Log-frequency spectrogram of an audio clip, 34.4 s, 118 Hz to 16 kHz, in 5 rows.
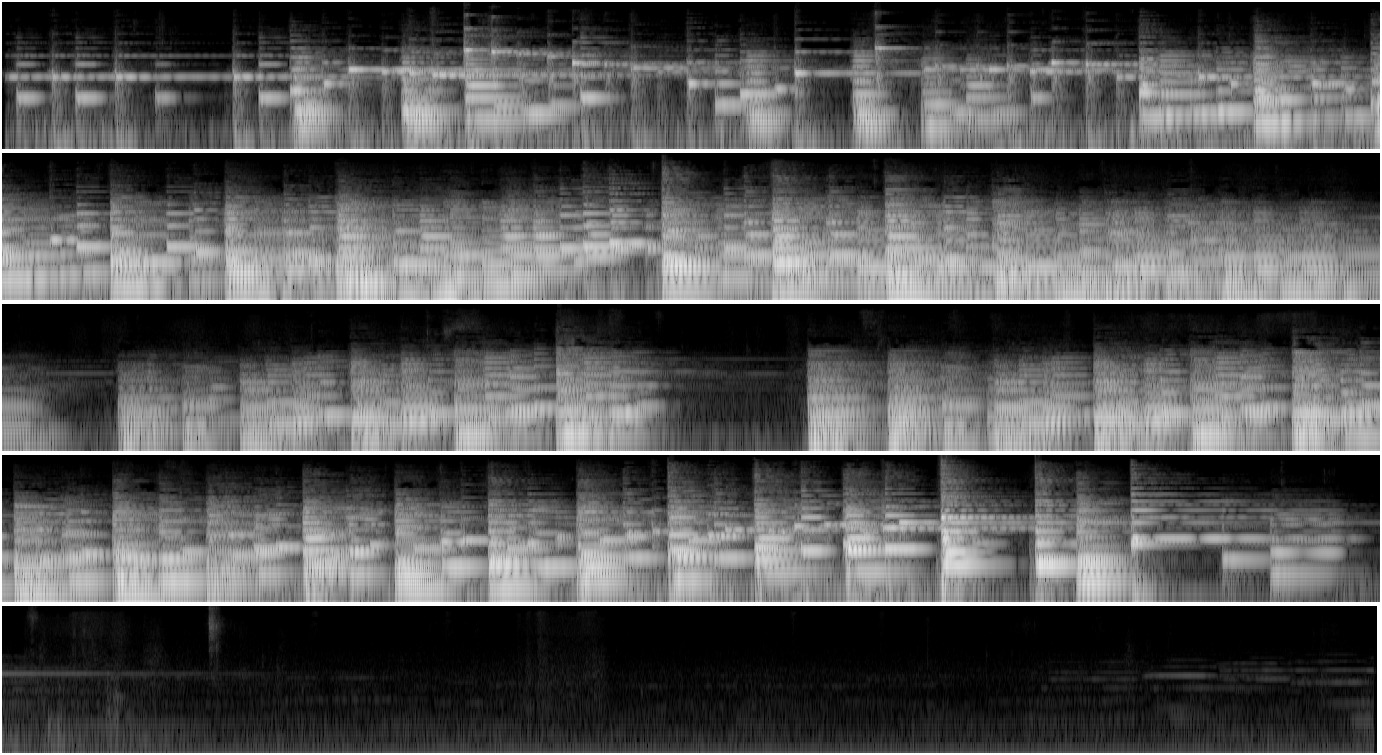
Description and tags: Practice Files from one day of Piano Practice (140502)
Logging, Piano, Practice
